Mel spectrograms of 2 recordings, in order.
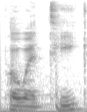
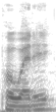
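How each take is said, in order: First: The word ends with a long 'teek' sound. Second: The word ends with a short 'tick' sound. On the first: The speaker calls it right. "it's poetique" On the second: The speaker calls it wrong. "It's not poetic"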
